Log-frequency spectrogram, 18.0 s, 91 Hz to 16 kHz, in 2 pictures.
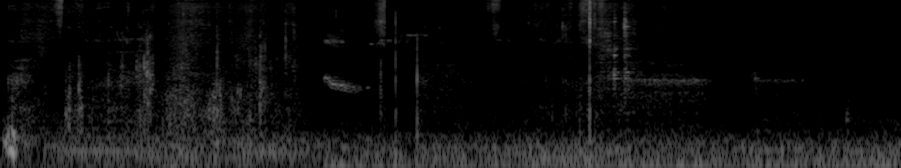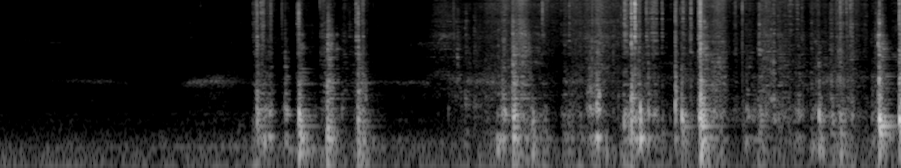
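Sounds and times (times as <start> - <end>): fuel filler neck knocking and rattling: 11.4 - 12.9, 13.5 - 18.0.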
